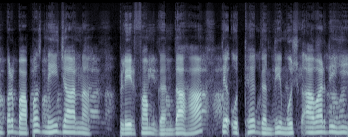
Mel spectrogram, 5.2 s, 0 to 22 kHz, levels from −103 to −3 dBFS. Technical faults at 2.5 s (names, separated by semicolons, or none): echo with no canceller; short concealed packet loss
